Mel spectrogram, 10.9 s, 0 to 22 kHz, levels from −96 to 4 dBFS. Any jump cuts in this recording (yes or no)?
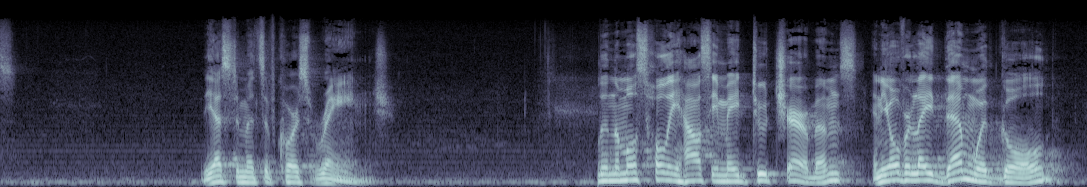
yes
